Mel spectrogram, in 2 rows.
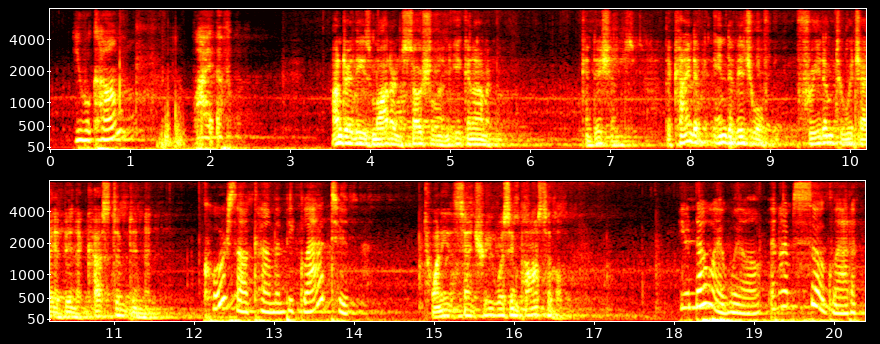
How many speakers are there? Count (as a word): two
